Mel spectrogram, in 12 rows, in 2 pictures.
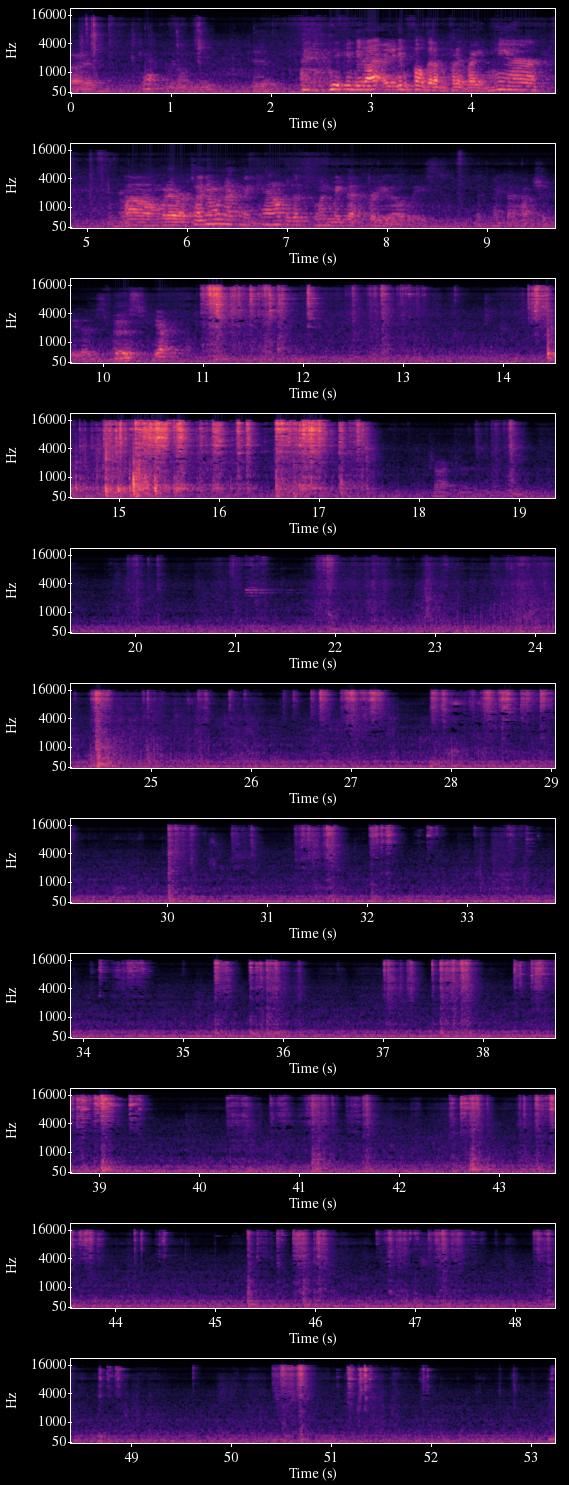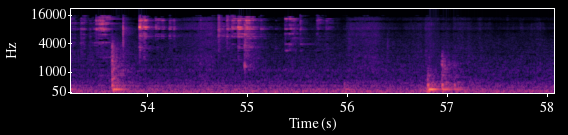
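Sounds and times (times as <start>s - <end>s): metal instruments clinking: 11.0s - 13.2s, 14.2s - 17.6s, 25.4s - 29.2s, 37.0s - 39.6s, 53.1s - 56.0s.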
